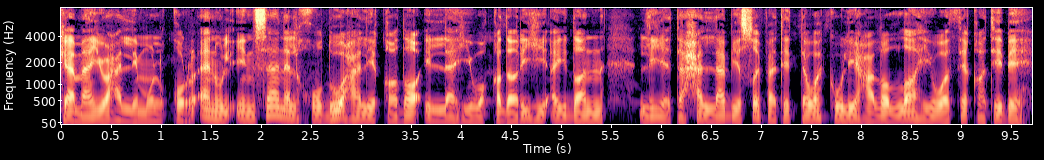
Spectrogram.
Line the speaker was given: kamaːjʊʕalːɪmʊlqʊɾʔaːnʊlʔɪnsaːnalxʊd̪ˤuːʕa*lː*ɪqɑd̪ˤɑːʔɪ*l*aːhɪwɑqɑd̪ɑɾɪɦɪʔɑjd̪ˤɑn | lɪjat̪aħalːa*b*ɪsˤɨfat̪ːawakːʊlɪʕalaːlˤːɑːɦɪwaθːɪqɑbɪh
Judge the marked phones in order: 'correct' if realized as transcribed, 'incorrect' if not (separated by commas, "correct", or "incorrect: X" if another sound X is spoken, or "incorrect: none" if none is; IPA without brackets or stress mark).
incorrect: l, incorrect: lː, correct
